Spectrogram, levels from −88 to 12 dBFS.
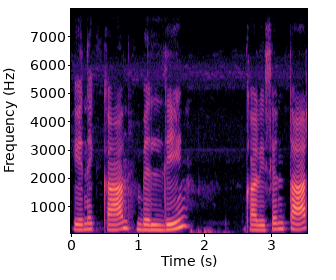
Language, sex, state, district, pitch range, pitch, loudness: Chakma, female, Tripura, Dhalai, 180-205 Hz, 190 Hz, -17 LUFS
